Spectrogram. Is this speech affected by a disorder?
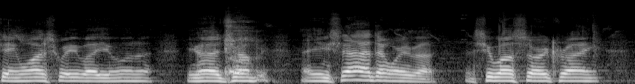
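Yes: deafness; unsure of microphone volume.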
